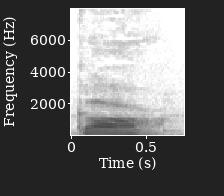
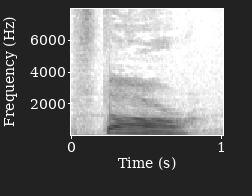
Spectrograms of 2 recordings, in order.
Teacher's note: это будет читаться таким знакомым для нас звуком А. А долгий.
